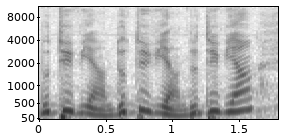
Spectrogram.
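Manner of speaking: plain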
